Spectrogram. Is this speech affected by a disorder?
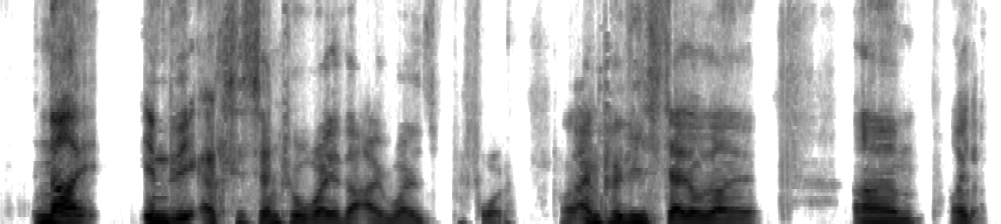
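Yes: cerebral palsy; mild speech impediment.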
